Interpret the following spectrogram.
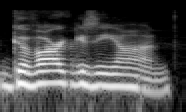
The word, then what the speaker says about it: Gevargizian: We're here with the director of The Stylist, Jill Gevargizian. Did I say it right? Very, very close. Gevargizian.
